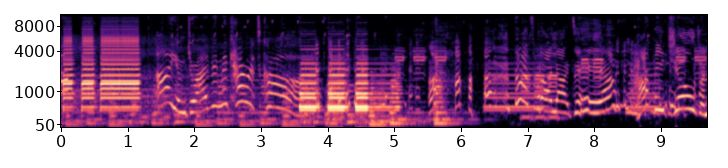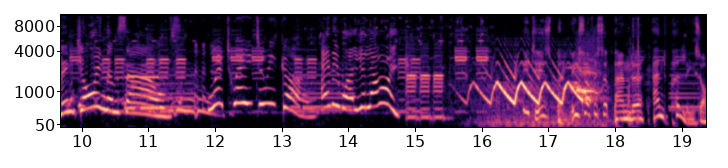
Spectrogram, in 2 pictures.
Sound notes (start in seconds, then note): 0.0 honking; 3.5 horns honking; 4.6 laughing; 7.7 laughter; 13.6 honking, siren wailing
